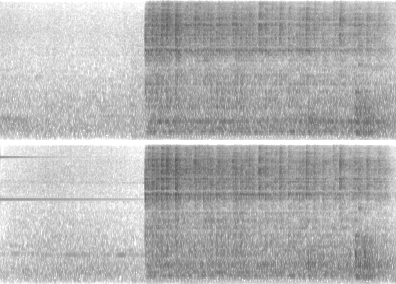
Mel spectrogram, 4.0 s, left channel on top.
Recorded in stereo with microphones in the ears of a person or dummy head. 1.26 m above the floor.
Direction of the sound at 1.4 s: Centre (ahead or behind).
